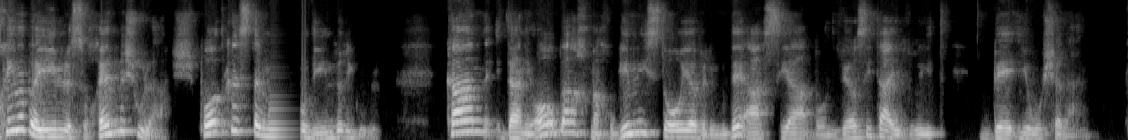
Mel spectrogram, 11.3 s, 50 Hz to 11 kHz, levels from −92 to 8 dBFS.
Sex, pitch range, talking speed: male, 140-225 Hz, 95 wpm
